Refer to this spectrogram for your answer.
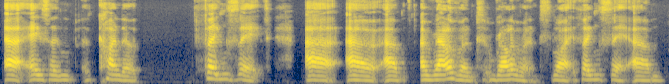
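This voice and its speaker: A woman, trying out informal stand-up comedy in a halting, giggly, conversational way. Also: deep voice, fairly even intonation. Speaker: amateur comedian. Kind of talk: informal stand-up attempt for social media, casual rambling.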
